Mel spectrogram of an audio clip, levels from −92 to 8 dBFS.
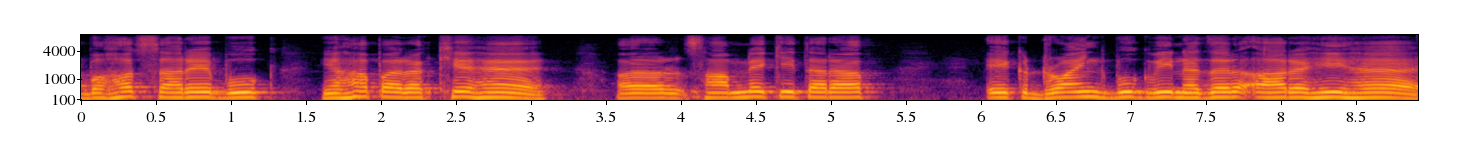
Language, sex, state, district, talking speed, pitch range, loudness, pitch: Hindi, male, Bihar, Kishanganj, 130 wpm, 165-180 Hz, -13 LUFS, 175 Hz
